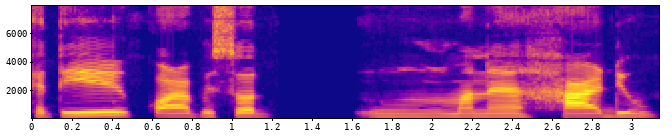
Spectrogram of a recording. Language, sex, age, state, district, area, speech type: Assamese, female, 45-60, Assam, Dhemaji, rural, spontaneous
